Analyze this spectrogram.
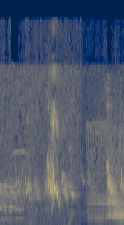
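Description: A cow's deep, rich moo swells up near the end, after a few brief chirpy sounds.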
